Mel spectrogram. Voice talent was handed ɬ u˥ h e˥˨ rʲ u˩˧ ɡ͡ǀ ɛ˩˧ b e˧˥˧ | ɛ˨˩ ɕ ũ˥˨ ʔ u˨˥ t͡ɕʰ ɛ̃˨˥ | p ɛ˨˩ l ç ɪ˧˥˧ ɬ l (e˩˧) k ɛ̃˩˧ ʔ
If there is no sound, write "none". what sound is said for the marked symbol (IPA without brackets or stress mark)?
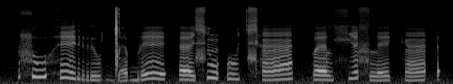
e˩˧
